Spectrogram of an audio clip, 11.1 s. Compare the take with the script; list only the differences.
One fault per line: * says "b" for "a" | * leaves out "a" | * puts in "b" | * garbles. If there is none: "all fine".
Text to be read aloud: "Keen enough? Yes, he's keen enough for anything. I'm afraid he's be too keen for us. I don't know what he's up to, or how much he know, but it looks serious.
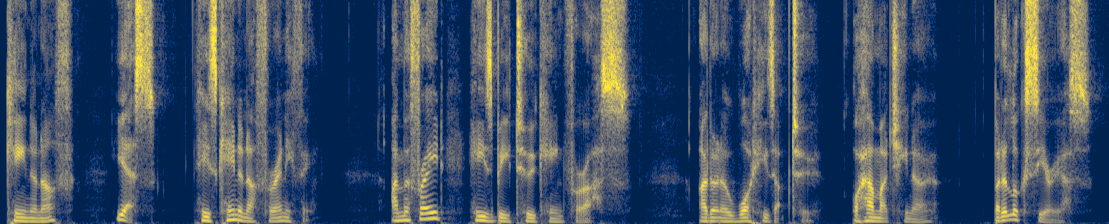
all fine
